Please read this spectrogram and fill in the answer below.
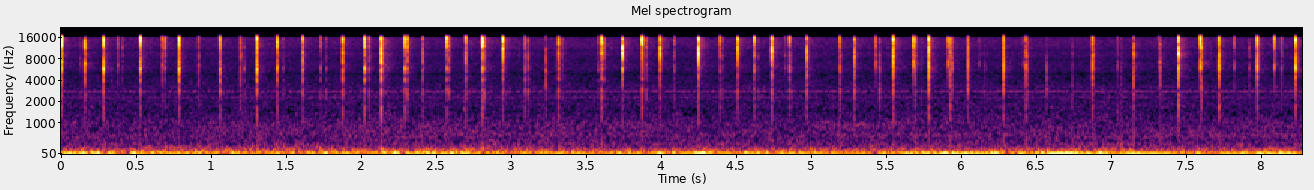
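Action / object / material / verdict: tap / plastic mascara tube / plastic / none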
